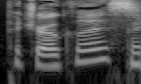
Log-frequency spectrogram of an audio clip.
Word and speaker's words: Patroclus: Patroclus. Patroclus is like has sex with her because he feels bad for her.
